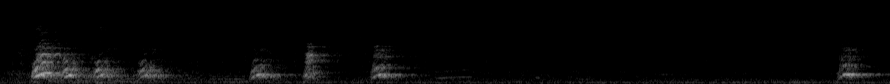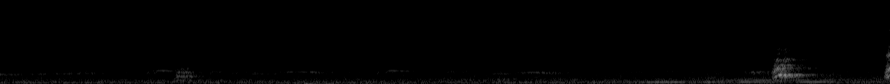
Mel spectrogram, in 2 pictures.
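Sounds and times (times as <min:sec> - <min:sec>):
street dog barking: 0:00.3 - 0:01.8, 0:02.5 - 0:04.2, 0:08.4 - 0:08.8, 0:16.6 - 0:17.2.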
